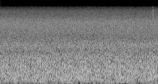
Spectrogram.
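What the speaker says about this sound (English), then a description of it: "so we're gonna add some of this water" Water poured into a cooking pot of backpacking cheeseburger macaroni, a steady close rushing splash holding evenly for under two seconds with no talk.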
